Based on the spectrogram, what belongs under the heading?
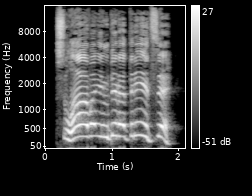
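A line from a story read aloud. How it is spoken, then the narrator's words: Crowd shouting. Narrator (Russian): закричали другие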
